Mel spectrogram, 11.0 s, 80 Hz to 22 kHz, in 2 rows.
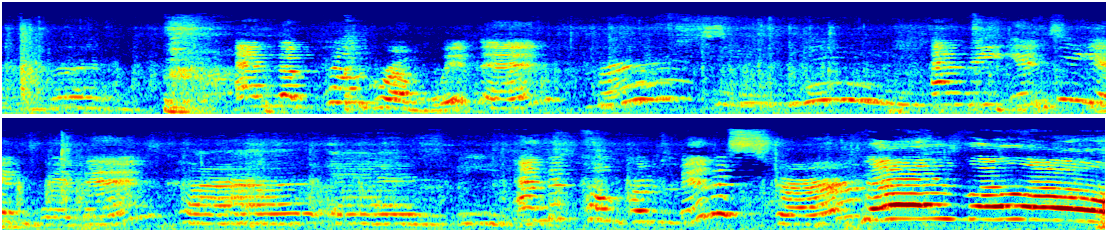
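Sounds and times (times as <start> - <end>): young children singing together: 6.4 - 8.5.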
